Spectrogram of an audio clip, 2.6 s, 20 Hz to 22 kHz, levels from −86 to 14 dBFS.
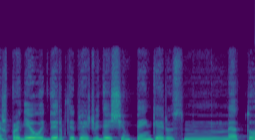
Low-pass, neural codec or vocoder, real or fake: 14.4 kHz; autoencoder, 48 kHz, 128 numbers a frame, DAC-VAE, trained on Japanese speech; fake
